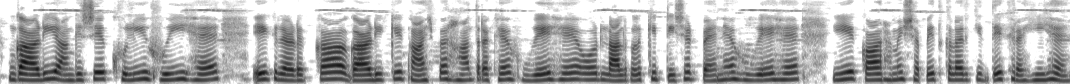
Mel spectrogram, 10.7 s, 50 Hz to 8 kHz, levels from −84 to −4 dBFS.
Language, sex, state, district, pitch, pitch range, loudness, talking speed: Hindi, female, Uttar Pradesh, Hamirpur, 215 Hz, 200-230 Hz, -20 LUFS, 200 wpm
